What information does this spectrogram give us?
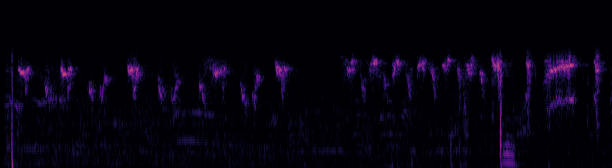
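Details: Wild long-tailed shrike of the native Madura type, now increasingly rare, singing in the wild: a rapid chatter of short, sharp, slurred notes in irregular bursts, punctuated by a few loud clicks and knocks.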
